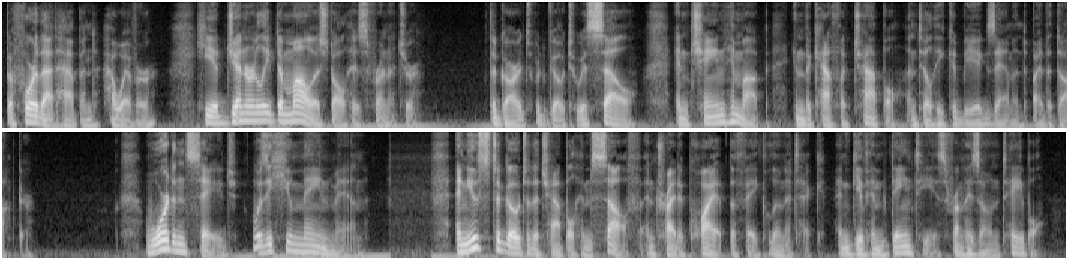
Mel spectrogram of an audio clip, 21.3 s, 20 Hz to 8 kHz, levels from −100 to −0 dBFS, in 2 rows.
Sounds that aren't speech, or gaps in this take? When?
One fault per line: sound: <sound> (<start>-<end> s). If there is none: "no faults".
no faults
